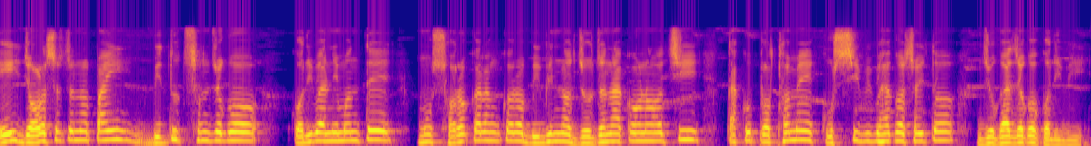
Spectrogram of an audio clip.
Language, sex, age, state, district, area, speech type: Odia, male, 60+, Odisha, Bhadrak, rural, spontaneous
